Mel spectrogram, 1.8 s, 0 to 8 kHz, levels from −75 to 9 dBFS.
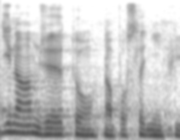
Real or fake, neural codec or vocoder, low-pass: real; none; 7.2 kHz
